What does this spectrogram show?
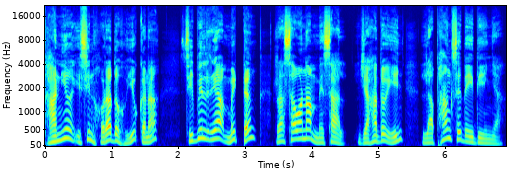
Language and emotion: Santali, happy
